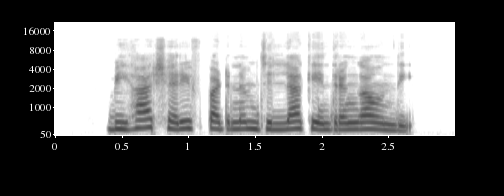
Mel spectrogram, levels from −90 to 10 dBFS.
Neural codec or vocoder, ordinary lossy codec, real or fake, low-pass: none; Opus, 32 kbps; real; 14.4 kHz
